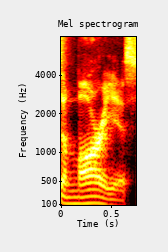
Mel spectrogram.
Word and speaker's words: Amarius: night I should say Marius we've been saying it wrong this whole time and I feel terrible amarius that's my apologies it's on me um amarius Mims gosh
